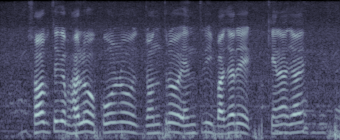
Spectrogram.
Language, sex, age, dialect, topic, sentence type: Bengali, male, 18-24, Jharkhandi, agriculture, question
